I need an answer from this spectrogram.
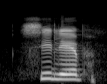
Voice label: "силеб", Aghul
